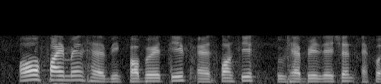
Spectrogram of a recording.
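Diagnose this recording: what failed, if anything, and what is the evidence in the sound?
Comfort noise in place of the background, 0.0 to 0.2 s: in call processing, steady featureless hiss about 3 dB quieter replaces the real room tone, likely from discontinuous transmission.

Sound dropped by the voice detector, 1.24 to 1.3 s and 3.06 to 3.08 s: brief speech fragments vanish into flat noise, likely because the sender's detector misjudged part of the speech as background.

Sound chopped by the voice detector, 1.7 to 1.98 s, 2.4 to 2.78 s and 3.4 to 3.62 s: speech turns choppy, likely from the detector repeatedly toggling transmission.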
